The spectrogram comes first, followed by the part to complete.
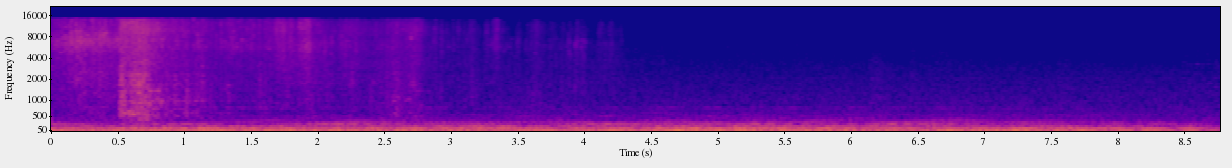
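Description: A hanging bead or string curtain rattling and rustling as it is pushed through: a hissing clatter that starts suddenly, is strongest for about three seconds and dies away about four seconds in. Under it runs a low, steady drone.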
